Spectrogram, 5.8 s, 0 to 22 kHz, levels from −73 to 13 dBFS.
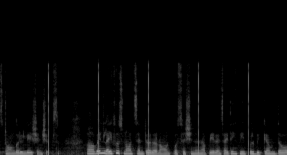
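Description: At 0.97, 1.97, 2.97, 3.97 and 4.97 s, one second apart, the speech is broken by a sharp, loud click: file header played as audio, where each joined piece's header bytes are decoded as samples. A waveform shows a narrow spike, and a spectrogram shows a full-band vertical line.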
